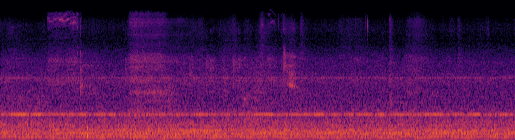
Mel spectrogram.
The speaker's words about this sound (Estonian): Kuulsite praegu, jah? Et vaikust ei ole. Et igal pool, isegi kontsertsaalides on nii suur ventilatsiooni ja muude sirinate asi. Et ja kui seda kanda üle muule maailmale, siis suriseb igal pool.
